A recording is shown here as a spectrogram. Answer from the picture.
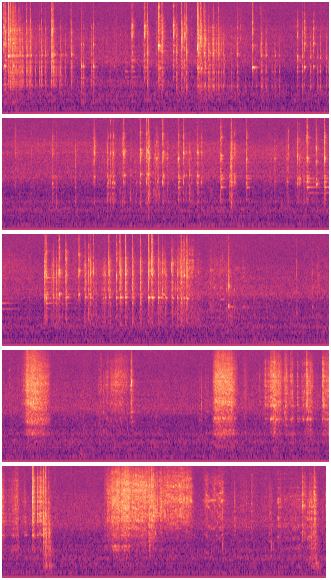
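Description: Irregular clicks, taps and short scraping rustles of a hot-wire foam cutter's wire being drawn along plywood rib templates through a foam block to cut a wing core, with a few longer scraping rustles in the second half over a steady low hiss.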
